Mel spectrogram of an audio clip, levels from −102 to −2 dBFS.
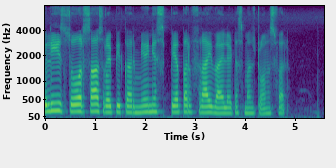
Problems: none marked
